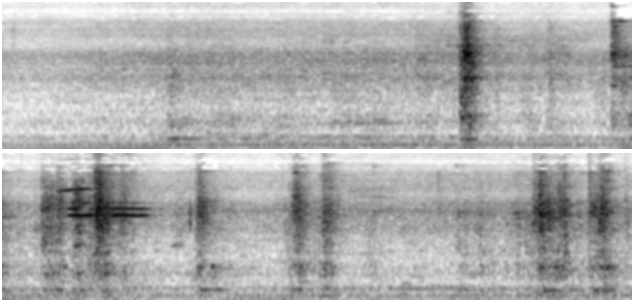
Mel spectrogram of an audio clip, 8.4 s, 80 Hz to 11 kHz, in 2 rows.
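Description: Case 770EX backhoe loader's diesel engine running steadily while its bucket knocks down a brick wall. Bricks crash and clatter onto the rubble pile: one loud crash about three seconds in, then a run of knocks a second or two later.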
